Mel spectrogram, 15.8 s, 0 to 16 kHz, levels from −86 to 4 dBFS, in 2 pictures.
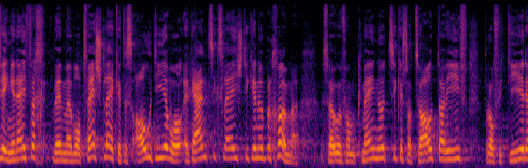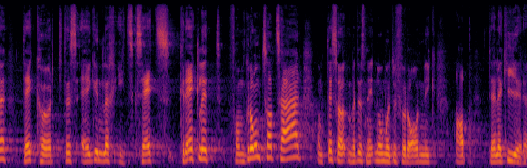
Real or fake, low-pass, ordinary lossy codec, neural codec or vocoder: fake; 14.4 kHz; none; vocoder, 44.1 kHz, 128 mel bands, Pupu-Vocoder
